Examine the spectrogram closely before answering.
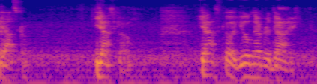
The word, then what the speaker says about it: Jasko: how do you say your name again J yasco yasco yasco You'll Never Die your physical being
